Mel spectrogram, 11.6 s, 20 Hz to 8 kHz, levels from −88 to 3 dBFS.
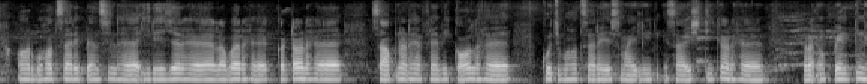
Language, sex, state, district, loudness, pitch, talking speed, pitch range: Hindi, male, Andhra Pradesh, Chittoor, -24 LUFS, 145 Hz, 125 wpm, 140-150 Hz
